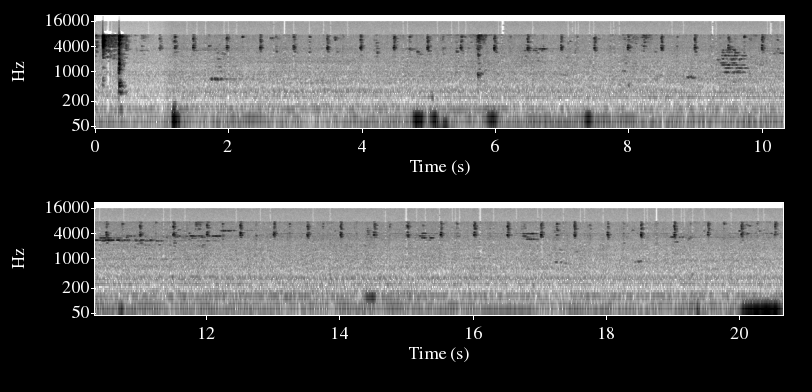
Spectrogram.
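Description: A clock ticks steadily nearby.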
